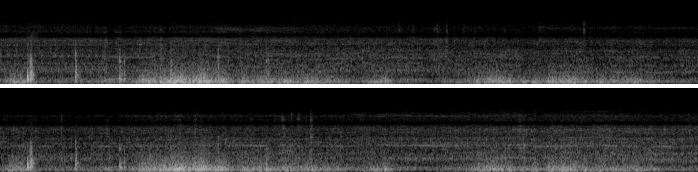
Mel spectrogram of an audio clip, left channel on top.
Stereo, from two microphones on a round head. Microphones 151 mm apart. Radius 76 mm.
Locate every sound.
0.3 s footsteps: 35° left (ahead or behind); by 2.8 s 50° left (ahead or behind)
